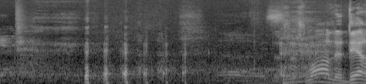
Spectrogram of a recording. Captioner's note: Mike Matheson laughs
